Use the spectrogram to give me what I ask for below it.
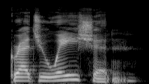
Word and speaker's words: graduation: What's the primary stress here? Graduation. A. Graduate, higher in pitch, longer than the rest. Shin. And a little louder.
